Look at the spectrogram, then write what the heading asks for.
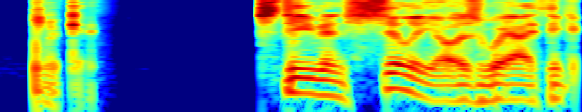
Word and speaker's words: Cilio: First off, it's Italian. Americans never get the pronunciation correct unless they have a Romance language background. Their correct pronunciation is like this. Cilio. Okay. Steven Cilio is the way I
